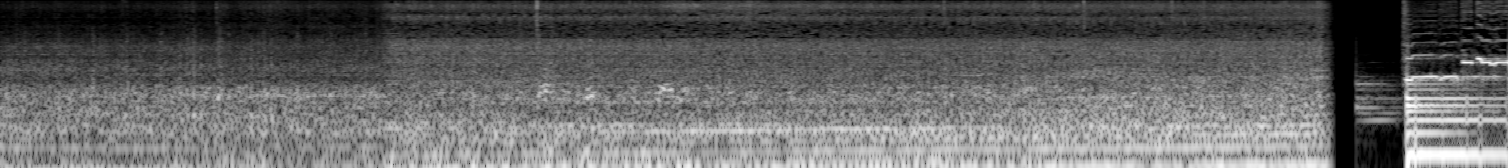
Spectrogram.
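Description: Truck engine and road noise heard from inside the cab while driving: a steady low drone under a broad hiss. It cuts out suddenly just before the end.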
